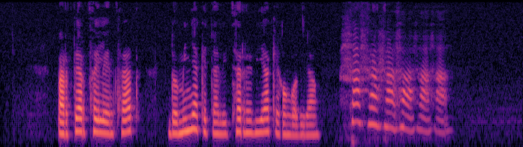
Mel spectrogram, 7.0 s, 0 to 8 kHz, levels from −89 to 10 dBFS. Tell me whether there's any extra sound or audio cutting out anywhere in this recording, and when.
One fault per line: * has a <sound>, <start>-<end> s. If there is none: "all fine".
* has a laugh, 4.5-6.1 s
